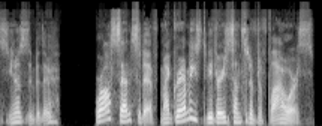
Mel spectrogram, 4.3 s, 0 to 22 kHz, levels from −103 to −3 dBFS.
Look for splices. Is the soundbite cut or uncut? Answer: uncut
